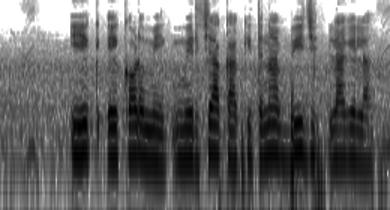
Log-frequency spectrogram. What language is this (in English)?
Bhojpuri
